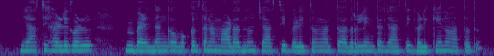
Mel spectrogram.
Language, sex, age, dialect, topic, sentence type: Kannada, female, 18-24, Northeastern, agriculture, statement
